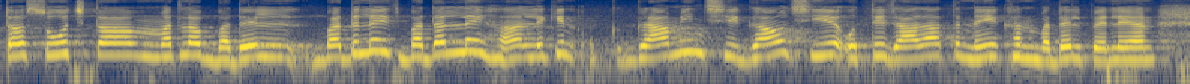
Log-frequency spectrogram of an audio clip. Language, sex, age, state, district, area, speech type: Maithili, female, 18-30, Bihar, Madhubani, rural, spontaneous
